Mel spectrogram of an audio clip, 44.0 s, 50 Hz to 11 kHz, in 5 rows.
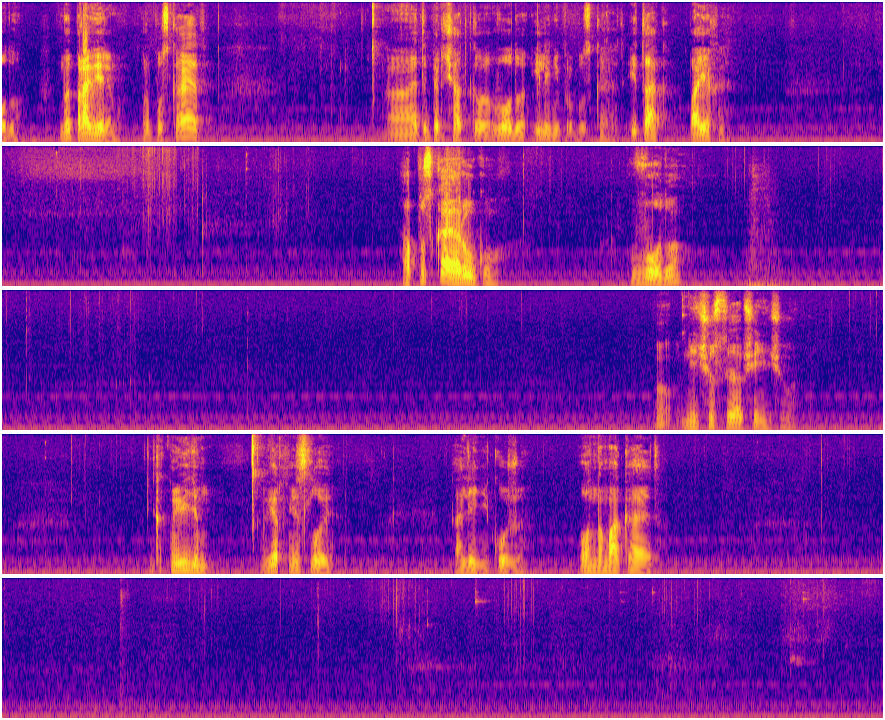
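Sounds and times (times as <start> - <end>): low buzzy hum: 0.0 - 44.0
water ticks in a bowl: 38.4 - 40.7.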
